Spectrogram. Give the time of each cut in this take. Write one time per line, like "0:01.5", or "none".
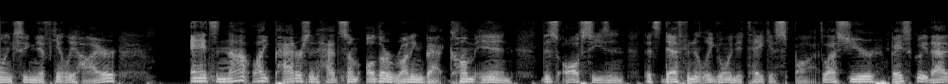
0:08.2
